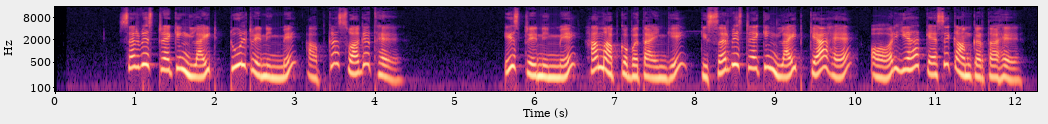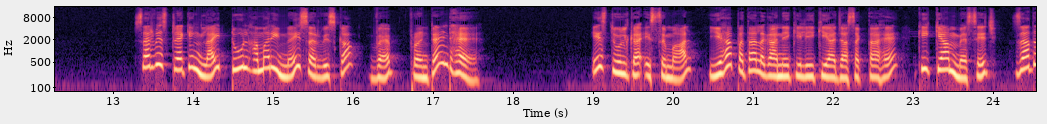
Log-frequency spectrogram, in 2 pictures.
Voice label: locutora india hindi voiceover; locutora hindú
